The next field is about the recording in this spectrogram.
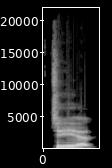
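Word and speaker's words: chair: अगला नियम है जब सी के साथ एच जुड़ जाए जैसे यहां पर मैंने लिखा है सी एच, तो आवाज च होती है। अर्थात आपको सी एच को च का उच्चारण करना है।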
